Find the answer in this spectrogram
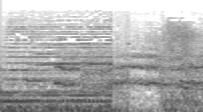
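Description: Car tyres screeching in a hard skid under sudden braking: a sustained squeal that holds steady for about a second, then wavers in pitch.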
